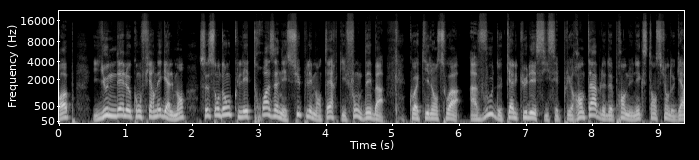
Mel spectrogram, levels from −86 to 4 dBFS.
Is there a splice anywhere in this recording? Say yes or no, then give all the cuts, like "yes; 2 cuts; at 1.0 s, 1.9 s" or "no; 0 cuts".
no; 0 cuts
